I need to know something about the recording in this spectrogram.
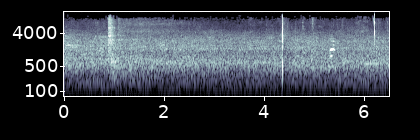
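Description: Steady ballpark crowd murmur, with one sharp pop about four seconds in as a pitch of about 84 mph smacks into the catcher's mitt for a strike.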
